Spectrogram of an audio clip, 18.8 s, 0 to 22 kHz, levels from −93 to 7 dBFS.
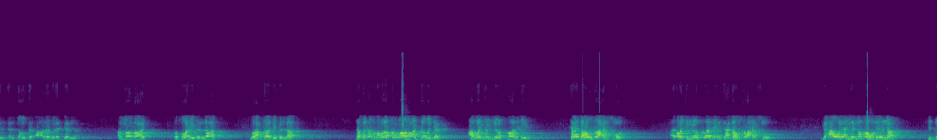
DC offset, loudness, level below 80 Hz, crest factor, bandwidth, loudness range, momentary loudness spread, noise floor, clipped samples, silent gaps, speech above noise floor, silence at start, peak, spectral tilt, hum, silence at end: under 0.1%; -18 LUFS; -68 dBFS; 18 dB; 5.2 kHz; 3 LU; 17 LU; -61 dBFS; under 0.1%; none; 43 dB; 0 s; -2 dBFS; -6.5 dB/octave; none; 0 s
